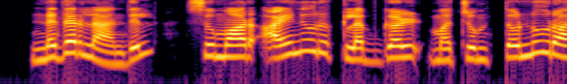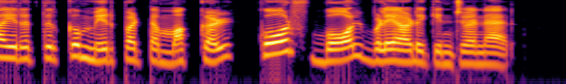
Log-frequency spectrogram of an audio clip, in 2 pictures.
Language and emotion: Tamil, neutral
